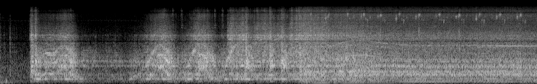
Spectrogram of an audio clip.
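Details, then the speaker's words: Car with a weak battery, started with a portable jumper: slow dragging crank pulses for about two seconds before it catches and settles to idle; bad battery is the cause, no battery light while running. "because the car started up when I used the battery jumper you could hear it actually still wagged but then finally there's enough juice in that jumper to get started"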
